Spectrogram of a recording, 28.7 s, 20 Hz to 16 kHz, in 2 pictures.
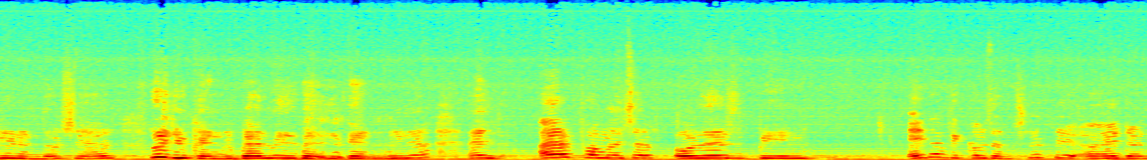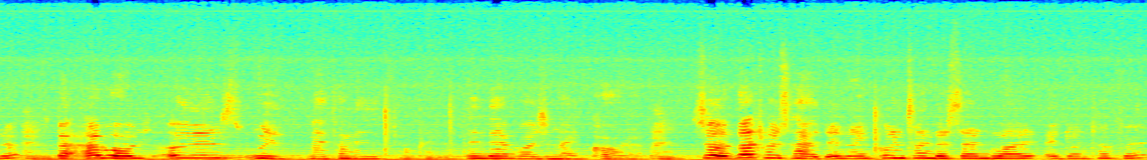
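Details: Dysarthria in a 27-year-old woman who has lived all her life with cerebral palsy, in a real, unscripted conversation.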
